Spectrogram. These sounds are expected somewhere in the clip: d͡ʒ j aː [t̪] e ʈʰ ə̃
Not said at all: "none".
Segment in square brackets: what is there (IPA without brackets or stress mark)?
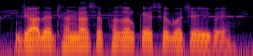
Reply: d̪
